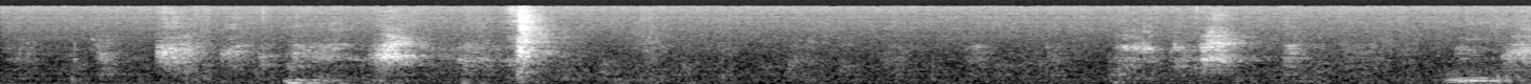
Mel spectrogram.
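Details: Two corgis playing together indoors, necking and licking each other; soft snorts and snuffles come in short bursts, with a couple of brief low whimpering grumbles between quiet pauses.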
